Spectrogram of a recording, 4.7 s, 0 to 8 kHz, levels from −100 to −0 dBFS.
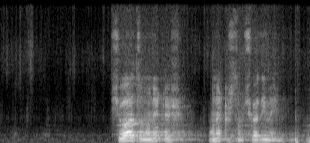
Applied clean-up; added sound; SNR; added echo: neural separator model SepFormer DNS4.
